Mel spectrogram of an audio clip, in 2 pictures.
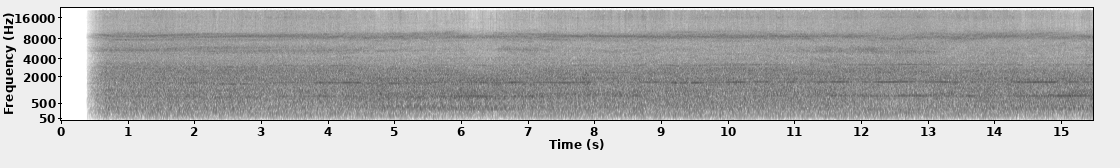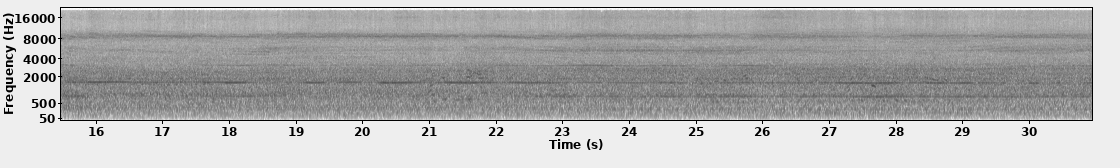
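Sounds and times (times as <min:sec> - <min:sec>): grinding machine hissing: 0:00.4 - 0:30.9
high-pitched machine whine: 0:00.4 - 0:30.9.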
